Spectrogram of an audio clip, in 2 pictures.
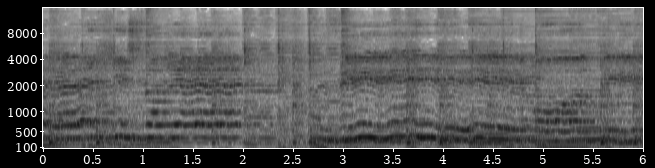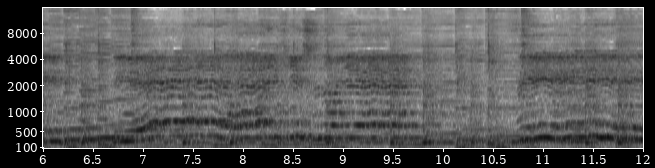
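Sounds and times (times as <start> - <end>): band accompaniment: 0.0 - 12.0
singer's ornamented melody: 0.0 - 12.0.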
